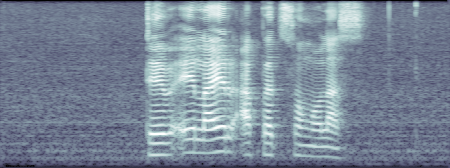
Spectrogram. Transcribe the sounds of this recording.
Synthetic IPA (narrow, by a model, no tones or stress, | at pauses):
ɖ̥ɛ̤weʔelaɪra̰b̥a̤t̪̚sɔŋolas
